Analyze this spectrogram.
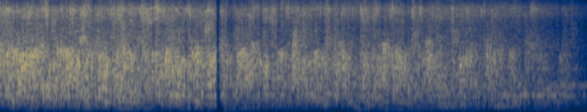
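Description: Live theatre audience applauding, the clapping fading out over the last second or so before it cuts off.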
